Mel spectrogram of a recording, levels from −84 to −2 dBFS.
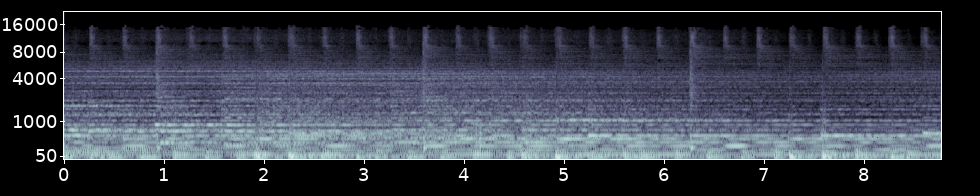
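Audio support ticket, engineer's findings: DAB burbling, 4.07 to 4.17 s, music. Weak reception, residual bit errors passing forward error correction into MP2 audio frames. Corrupted samples and scale factors; individual sub-bands jumping in level frame by frame across several frames. Heard as brief burbling over the music, about 0.1 s. Error rate points to well under one percent. Probable cause: weak DAB reception.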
